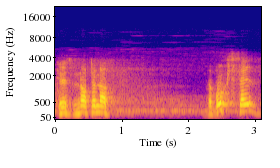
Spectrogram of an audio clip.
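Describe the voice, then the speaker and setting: High-pitched stern zealot. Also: male voice, animated, slow. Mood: stern, righteous. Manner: stern, commanding. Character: stern, zealous scripture-quoting Scottish demolition foreman. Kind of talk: old-time radio drama acting. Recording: tinny, slightly noisy vintage radio recording.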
